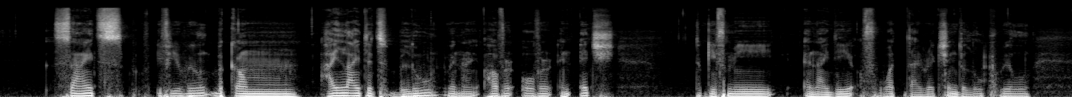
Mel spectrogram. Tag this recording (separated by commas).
Speech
